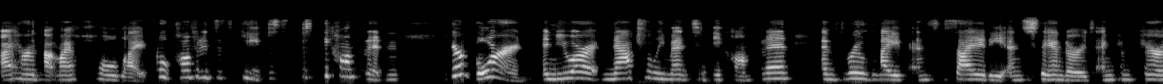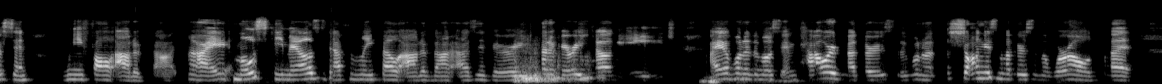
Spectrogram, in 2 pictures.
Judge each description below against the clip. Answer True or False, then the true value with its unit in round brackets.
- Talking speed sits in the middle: True (190 wpm)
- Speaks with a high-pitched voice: True (230 Hz)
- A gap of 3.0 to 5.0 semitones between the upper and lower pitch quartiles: True (4.5 semitones)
